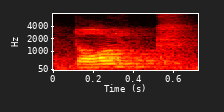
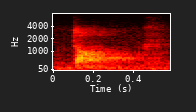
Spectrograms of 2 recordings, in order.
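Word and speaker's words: talk: first one इज टक यसलाई टल्क यस्तो केही भन्दैन है ल को चाहिँ वर्ड उच्चारण नै हुँदैन just टक then वक WAK वक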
